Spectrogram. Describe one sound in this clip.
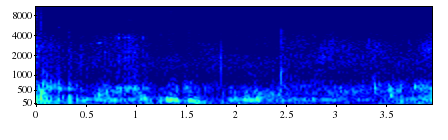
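Swim fins splash in shallow water.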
